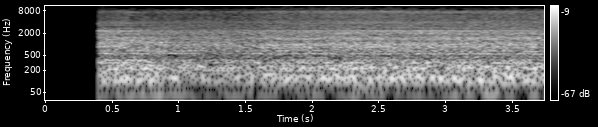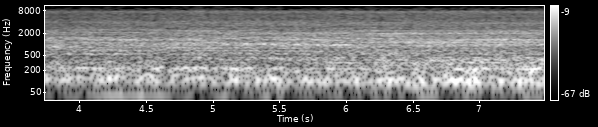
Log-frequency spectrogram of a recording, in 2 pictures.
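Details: Great Star external oral suction unit demonstration: a steady loud rushing roar of air starts abruptly and continues, a suction unit running normally.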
